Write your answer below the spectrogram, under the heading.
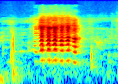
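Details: Nighttime check on goats kept behind the house: one goat gives a pulsing, tremulous bleat of about half a second, framed by faint taps and rustles.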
